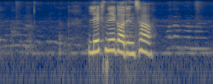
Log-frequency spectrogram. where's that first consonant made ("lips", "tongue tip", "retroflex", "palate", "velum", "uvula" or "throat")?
tongue tip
